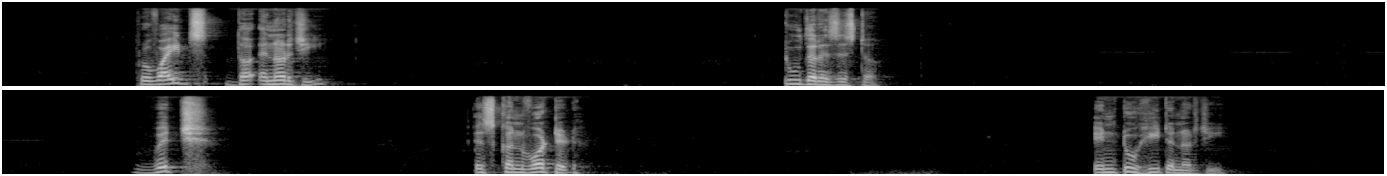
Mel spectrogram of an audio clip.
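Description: A man speaks calmly into a close microphone in short phrases with long pauses.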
